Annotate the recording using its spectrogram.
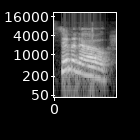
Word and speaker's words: Simoneau: Simoneau.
